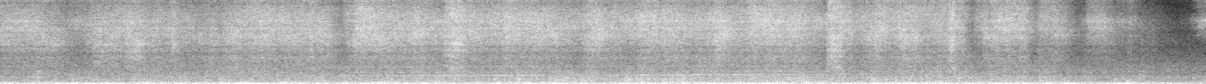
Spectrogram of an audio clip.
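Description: Double-deck electric suburban train passing close by: a steady, loud wheels-on-rails noise, with a faint whine in the middle of the pass.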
